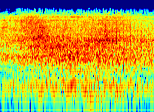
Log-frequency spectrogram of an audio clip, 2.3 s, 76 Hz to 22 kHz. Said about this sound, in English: Chopper tour operators say business has taken off in the past few years, with nearly 60,000 tours given in just the past year. If you only count the hours they're allowed to fly, that's an average of one chopper every 3.5 minutes.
